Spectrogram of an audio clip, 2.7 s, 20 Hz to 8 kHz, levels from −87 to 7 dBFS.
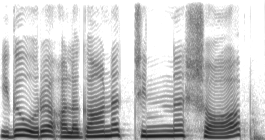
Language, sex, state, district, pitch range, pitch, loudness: Tamil, female, Tamil Nadu, Nilgiris, 245-290 Hz, 265 Hz, -10 LUFS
